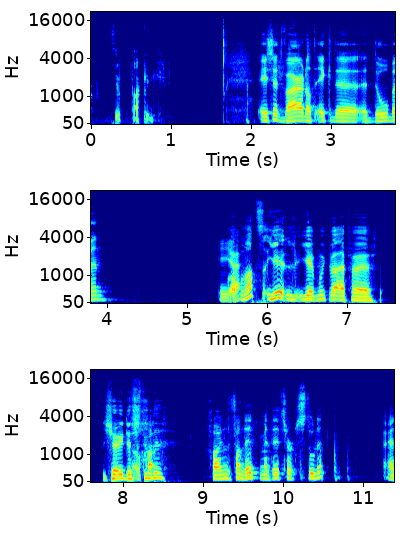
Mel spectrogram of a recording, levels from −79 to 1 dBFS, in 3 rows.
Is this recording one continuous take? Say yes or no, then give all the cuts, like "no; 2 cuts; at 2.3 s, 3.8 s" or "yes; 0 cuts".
yes; 0 cuts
